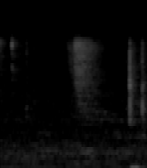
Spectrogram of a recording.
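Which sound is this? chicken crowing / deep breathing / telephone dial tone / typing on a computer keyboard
typing on a computer keyboard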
